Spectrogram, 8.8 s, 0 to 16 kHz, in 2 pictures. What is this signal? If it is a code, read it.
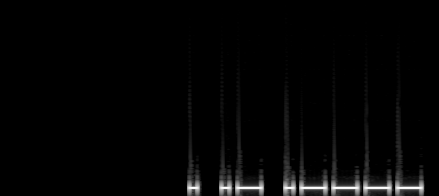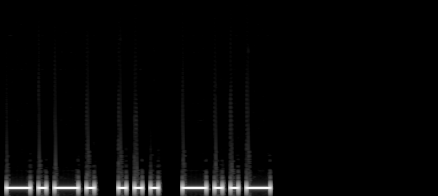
Morse code, heard as a keyed tone, about 16 wpm, 700 Hz. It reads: EA1CSX
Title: DXCC-100 Call Signs - 6 Characters - 15wpm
